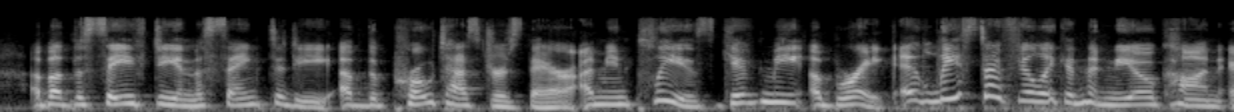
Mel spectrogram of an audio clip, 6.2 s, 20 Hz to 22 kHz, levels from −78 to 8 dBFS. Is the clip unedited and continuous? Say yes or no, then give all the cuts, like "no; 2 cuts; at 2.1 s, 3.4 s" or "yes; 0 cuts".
no; 1 cut; at 4.5 s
